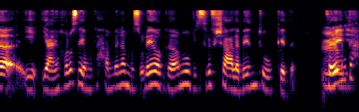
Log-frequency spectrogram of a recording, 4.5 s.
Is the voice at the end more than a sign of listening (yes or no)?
no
